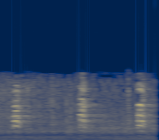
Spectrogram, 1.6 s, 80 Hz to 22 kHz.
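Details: Natal spurfowl gives its alarm call, terrified of a large male leopard moving through, on an afternoon drive in the Sabi Sand, South Africa, on April 17, 2018: three short, harsh, high scratchy notes about 0.6 seconds apart over faint hiss.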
